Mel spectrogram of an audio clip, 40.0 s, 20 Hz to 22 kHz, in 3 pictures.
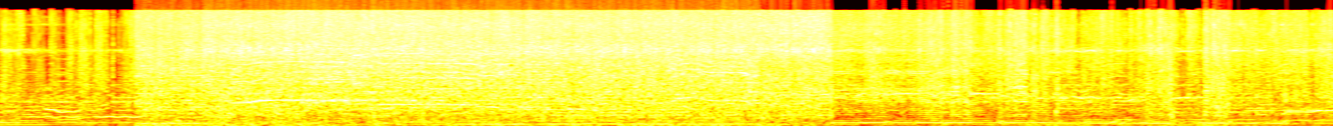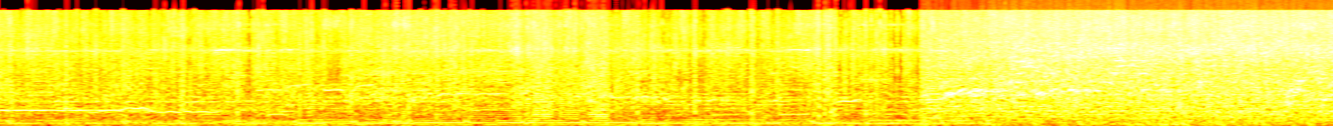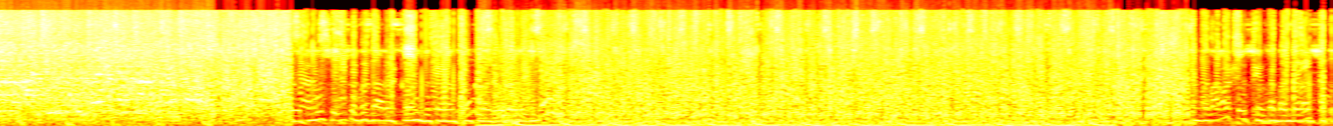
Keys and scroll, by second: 7.6 Page_Down, 28.8 Page_Down, 37.8 Page_Down, 39.4 space, 39.8 s.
